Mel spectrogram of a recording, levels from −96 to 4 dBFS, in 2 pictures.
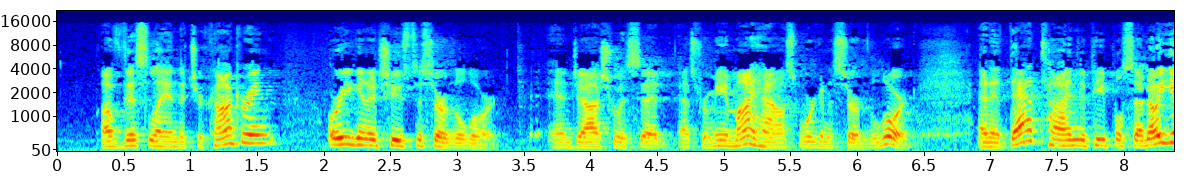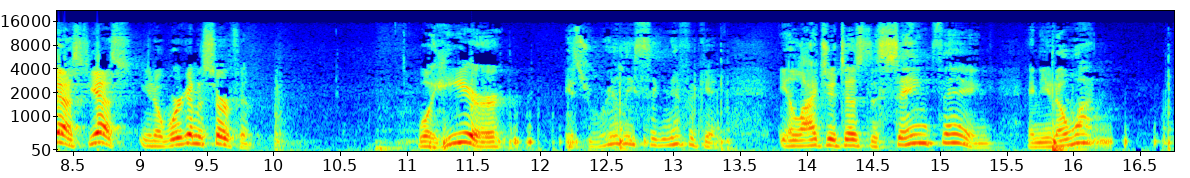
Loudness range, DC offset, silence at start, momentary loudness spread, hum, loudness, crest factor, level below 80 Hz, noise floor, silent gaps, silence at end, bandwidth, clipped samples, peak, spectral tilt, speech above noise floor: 5 LU; under 0.1%; 0.35 s; 15 LU; none; -18 LUFS; 18 dB; -40 dBFS; -51 dBFS; none; 0 s; 15.5 kHz; under 0.1%; 0 dBFS; -5 dB/octave; 33 dB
